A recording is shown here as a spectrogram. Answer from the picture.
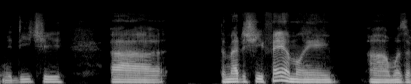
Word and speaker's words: Medici: merchants and bankers uh the medici if you're in italy pronounced at medici the medici family was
